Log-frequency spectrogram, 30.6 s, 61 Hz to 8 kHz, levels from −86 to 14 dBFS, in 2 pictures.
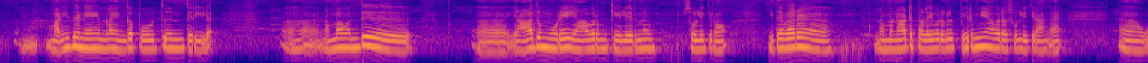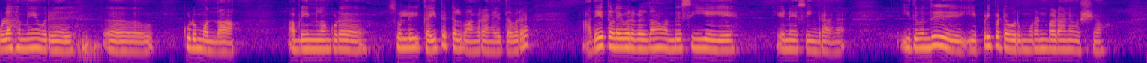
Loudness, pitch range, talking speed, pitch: -21 LUFS, 175-200 Hz, 80 wpm, 190 Hz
